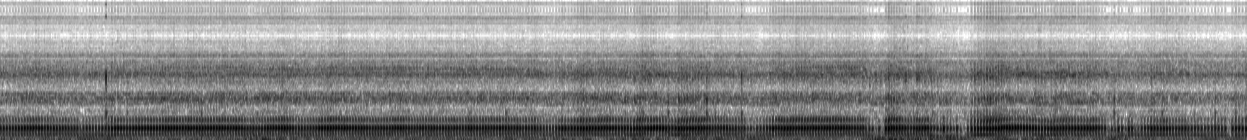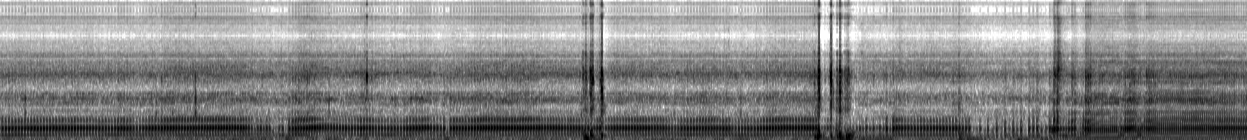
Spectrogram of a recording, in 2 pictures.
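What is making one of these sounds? A dirt bike engine drones steadily up close, rising and falling with the throttle.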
